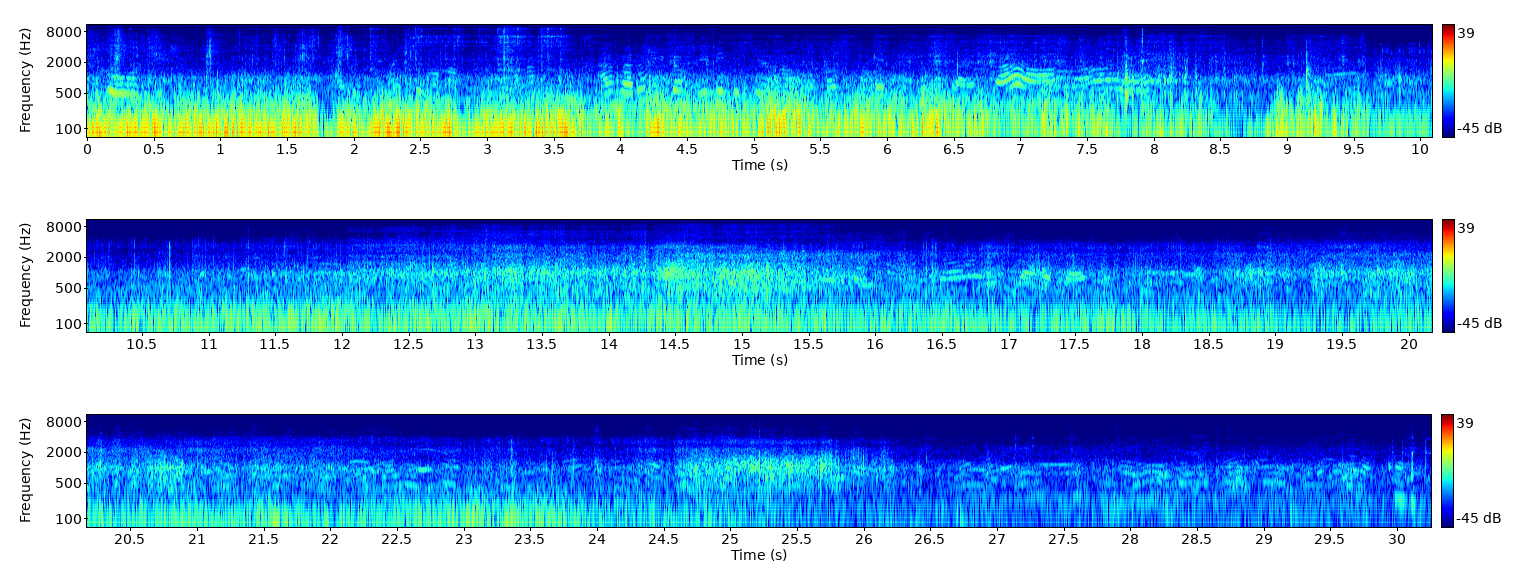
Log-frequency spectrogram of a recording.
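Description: Wind buffeting the microphone while riding a bicycle, heavy for about the first nine seconds and then easing off, with faint voices in the distance.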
